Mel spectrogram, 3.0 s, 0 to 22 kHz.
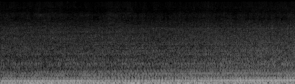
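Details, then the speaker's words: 1994 BMW 325i, off the road 5+ years, before coil replacement, at full throttle: engine drones with a rough, uneven beat and barely gains revs, painfully slow and loud, running on 4 of 6 cylinders because two ignition coils failed. "It's been super loud, super obnoxious. It's really slow, obviously because it's running on 4 of the 6 cylinders."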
